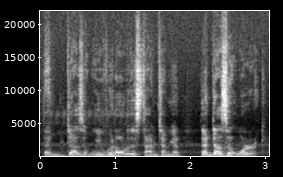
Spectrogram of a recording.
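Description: A man's voice: high-pitched, a little fast, warm tone, a little hiss or hum. A man co-hosting a casual fishing chat, talking in an easygoing, plain way. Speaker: podcast co-host.

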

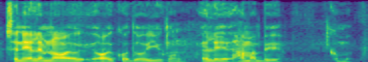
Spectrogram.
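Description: A man in his thirties, a former pro footballer from Gothenburg, telling animated, slang-heavy stories in a casual podcast chat. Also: on the low side, gravelly. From Gothenburg, Sweden. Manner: animated storytelling, slang-heavy, keeps asking if you follow.

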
